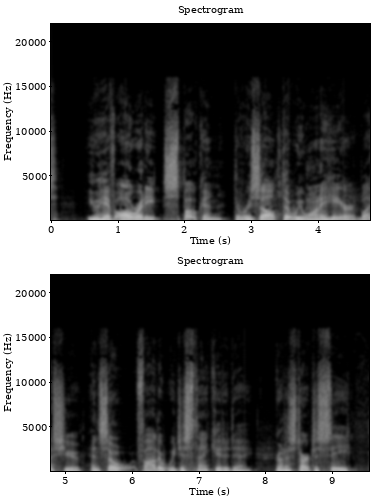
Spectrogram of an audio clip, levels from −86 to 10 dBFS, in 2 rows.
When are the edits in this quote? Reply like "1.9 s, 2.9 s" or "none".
2.7 s, 5.3 s, 6.5 s, 8.1 s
